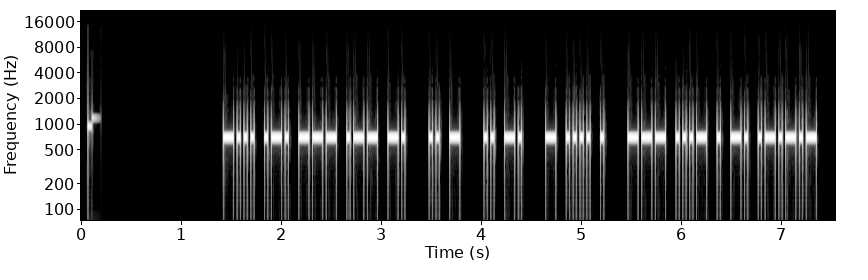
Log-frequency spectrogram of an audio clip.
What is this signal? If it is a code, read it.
Morse code, heard as a keyed tone, about 34 wpm, 700 Hz. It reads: BROWN IT IN THE OVEN.
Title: Sentences from Top 1200 Words 35wpm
